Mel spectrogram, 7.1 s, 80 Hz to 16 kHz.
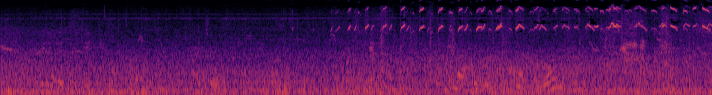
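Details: Tysties, or black guillemots, on the coast of Scotland in June 2010, a time of courtship displays. After about three seconds of sea and wind, a fast series of high, thin twittering whistles begins and continues to the end.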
